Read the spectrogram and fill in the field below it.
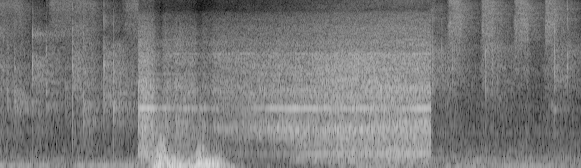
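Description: A heat gun blows with a steady whir and whine.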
